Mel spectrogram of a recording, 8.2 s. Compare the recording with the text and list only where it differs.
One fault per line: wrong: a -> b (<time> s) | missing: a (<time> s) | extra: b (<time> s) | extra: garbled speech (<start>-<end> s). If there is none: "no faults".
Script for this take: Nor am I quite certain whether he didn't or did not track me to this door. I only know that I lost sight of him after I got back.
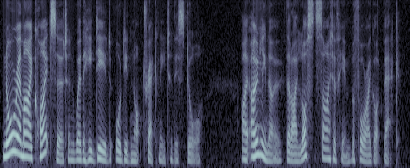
wrong: didn't -> did (1.8 s)
wrong: after -> before (7.0 s)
